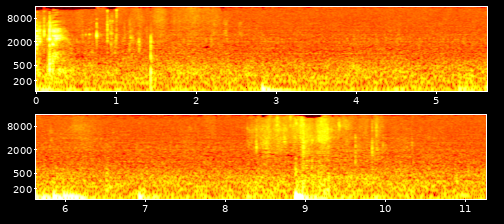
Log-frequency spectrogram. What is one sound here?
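Hands fumble and bump against a phone close to the microphone.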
